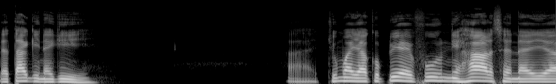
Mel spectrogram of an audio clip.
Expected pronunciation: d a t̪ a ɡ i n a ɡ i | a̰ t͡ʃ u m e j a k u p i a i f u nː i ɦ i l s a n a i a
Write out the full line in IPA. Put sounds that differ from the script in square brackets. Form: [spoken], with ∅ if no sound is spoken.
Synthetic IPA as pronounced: d a t̪ a ɡ i n a ɡ i | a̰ t͡ʃ u m [a] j a k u p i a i f u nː i ɦ [a] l s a n a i a

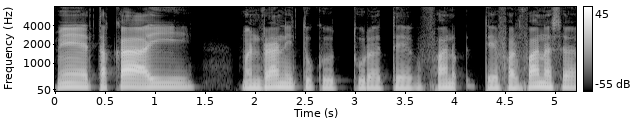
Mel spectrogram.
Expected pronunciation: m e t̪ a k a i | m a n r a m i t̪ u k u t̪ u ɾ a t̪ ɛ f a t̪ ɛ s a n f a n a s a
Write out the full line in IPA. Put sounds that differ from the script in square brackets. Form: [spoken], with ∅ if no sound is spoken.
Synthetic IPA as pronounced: m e t̪ a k a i | m a n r a [n] i t̪ u k u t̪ u ɾ a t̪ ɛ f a t̪ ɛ [f] a n f a n a s a

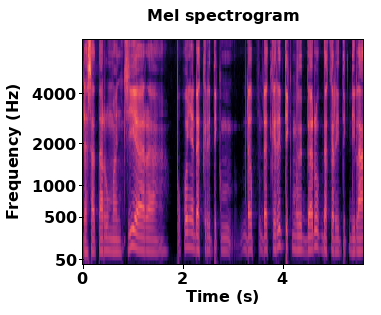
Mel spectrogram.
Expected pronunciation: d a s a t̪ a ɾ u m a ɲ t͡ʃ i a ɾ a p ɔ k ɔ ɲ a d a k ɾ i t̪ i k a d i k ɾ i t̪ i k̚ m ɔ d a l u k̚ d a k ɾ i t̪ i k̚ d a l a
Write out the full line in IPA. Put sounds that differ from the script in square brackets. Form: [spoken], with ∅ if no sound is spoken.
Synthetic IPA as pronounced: d a s a t̪ a ɾ u m a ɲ t͡ʃ i a ɾ a p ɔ k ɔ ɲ a d a k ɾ i t̪ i k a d [a] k ɾ i t̪ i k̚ m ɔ d a [ɾ] u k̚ d a k ɾ i t̪ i k̚ d [i] l a

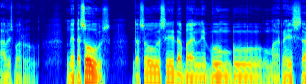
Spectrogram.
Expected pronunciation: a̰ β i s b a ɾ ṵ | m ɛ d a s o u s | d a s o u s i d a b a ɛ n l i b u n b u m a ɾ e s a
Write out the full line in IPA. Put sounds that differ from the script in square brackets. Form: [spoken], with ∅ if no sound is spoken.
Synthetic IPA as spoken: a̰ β i s b a ɾ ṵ | m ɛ d a s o u s | d a s o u s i d a b a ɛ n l i b u [m] b u m a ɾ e s a

